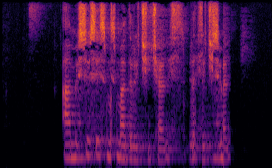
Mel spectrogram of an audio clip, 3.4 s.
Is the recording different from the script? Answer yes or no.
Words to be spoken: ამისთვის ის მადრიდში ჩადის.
yes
